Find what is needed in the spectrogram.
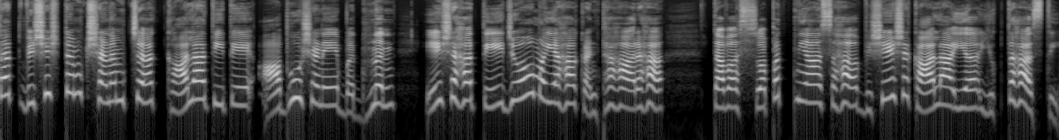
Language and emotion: Sanskrit, happy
